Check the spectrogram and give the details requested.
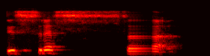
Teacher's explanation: there will be the visarga will change to sakara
